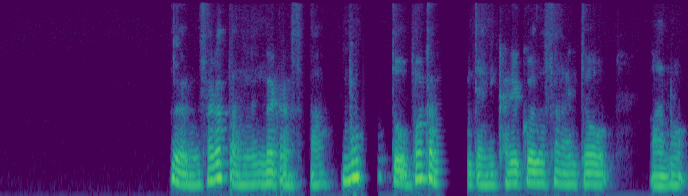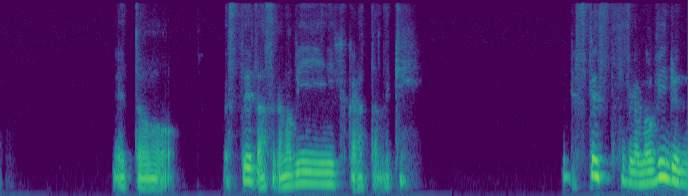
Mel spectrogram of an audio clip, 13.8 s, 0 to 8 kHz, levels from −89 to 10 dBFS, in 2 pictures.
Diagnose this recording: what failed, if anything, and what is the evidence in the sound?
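Repeated stalls (stutter) sit in the network and jitter buffer stage. Between 2.32 and 3.81 s the speech halts 15 times. The longest hold lasts 158 ms. About 0.43 s of filler covers 29% of that span. Nothing is lost. The receiver kept running out of packets and stretched the last sound each time. That makes the speech drag and catch.

A call audio freeze follows from 4.39 to 4.70 s. The last sound carries on briefly, then about 200 ms of silence follows. Speech resumes where it stopped. The total fill is 296 ms, and the playback delay grows by the same amount. The likely cause is packets held up in the network, draining the jitter buffer. The gap is inserted, not cut from the speech.

A jitter buffer slow-down runs from 5.59 to 6.67 s. Speech plays at 89% speed with unchanged pitch. About 123 ms is added. Sounds are drawn out. The buffer was rebuilding its reserve. It did this by repeating single pitch periods or bits of pauses many times in a row. 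This is call processing at the receiver, not a recording fault.

A jitter buffer speed-up appears twice. From 8.40 to 10.43 s speech runs at 107%, with roughly 150 ms removed. From 10.89 to 13.11 s it runs at 108%, with about 200 ms removed. Pitch holds steady while the pace sounds hurried. The buffer held more audio than its target. It trimmed short pitch-period pieces repeatedly to cut the delay. The G.722 path, at 64 kbps, shows its expected cutoff at 8 kHz.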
